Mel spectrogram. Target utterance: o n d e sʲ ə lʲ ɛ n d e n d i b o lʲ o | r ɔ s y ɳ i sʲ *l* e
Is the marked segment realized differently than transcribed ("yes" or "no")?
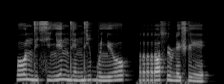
yes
